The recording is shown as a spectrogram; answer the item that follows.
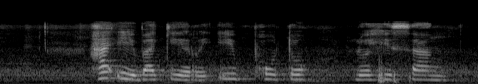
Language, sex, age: Southern Sotho, female, 23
